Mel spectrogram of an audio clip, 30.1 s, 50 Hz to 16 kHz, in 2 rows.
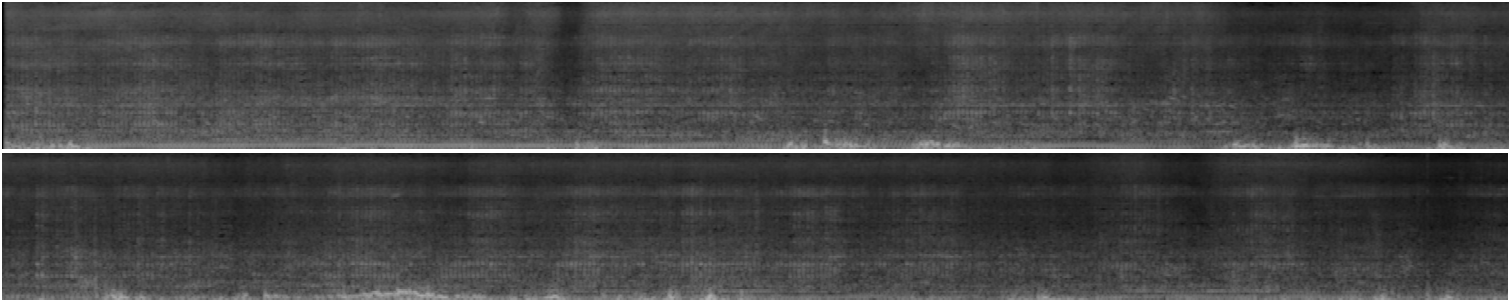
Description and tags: work in progress - lavori in corso
recorded by Roberto Giannessi
with tascam dr100
stereo
location : civitavecchia (Rome)
date : 07 07 2009
civitavecchia, work, roma, progress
